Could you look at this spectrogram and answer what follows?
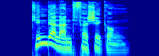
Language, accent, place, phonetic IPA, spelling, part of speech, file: German, Germany, Berlin, [kɪndɐˈlantfɛɐ̯ˌʃɪkʊŋ], Kinderlandverschickung, noun, De-Kinderlandverschickung.ogg
- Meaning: evacuation of children in Germany during World War II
